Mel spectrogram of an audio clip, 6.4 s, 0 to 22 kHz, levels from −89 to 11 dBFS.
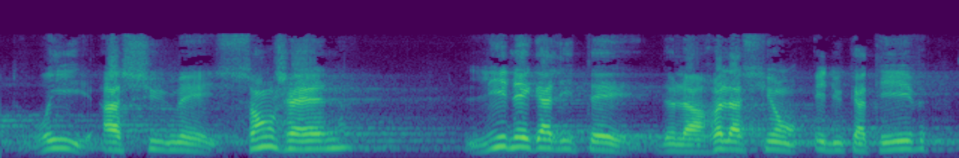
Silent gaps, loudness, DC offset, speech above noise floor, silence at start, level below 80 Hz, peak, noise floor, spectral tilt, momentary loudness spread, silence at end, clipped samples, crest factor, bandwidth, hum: none; -18 LUFS; under 0.1%; 26 dB; 0 s; -68 dBFS; 0 dBFS; -45 dBFS; -4 dB/octave; 9 LU; 0.05 s; under 0.1%; 18 dB; 10 kHz; none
